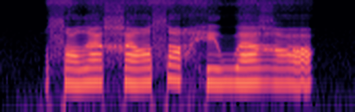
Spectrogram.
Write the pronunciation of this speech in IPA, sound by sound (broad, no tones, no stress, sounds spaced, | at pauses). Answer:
sˤ ə j æ χ æ sˤ e h e w a ʁ ɑ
